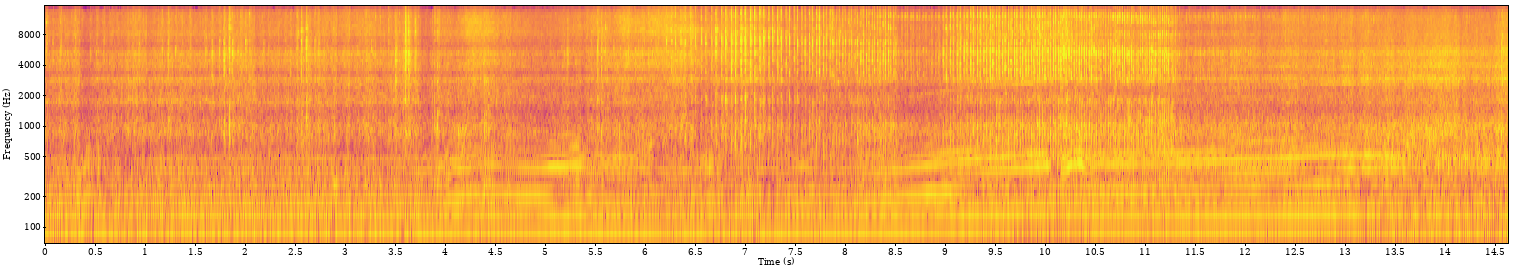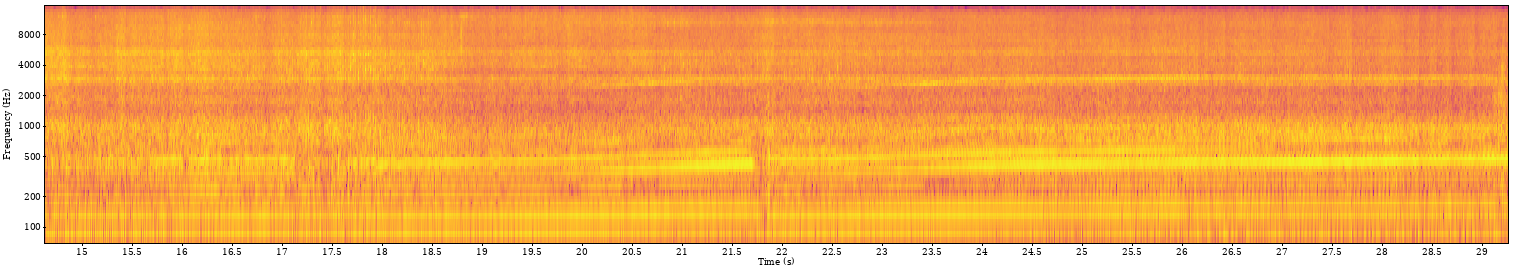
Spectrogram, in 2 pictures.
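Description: Suzuki GSX-R750 sportbike's inline-four engine idling, then pulling away about four seconds in. Its pitch swings up and down, then climbs through several gear changes with short drops, and near the end it rises steadily under acceleration.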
